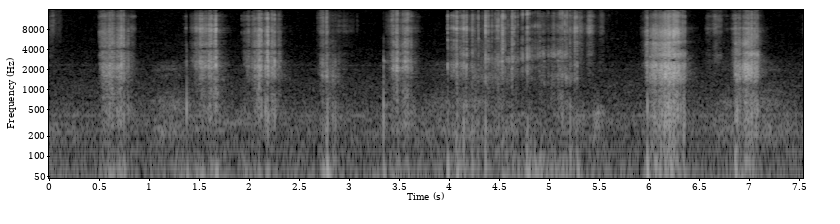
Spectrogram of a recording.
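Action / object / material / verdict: scrape / coarse salt in a small glass bowl / salt / none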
